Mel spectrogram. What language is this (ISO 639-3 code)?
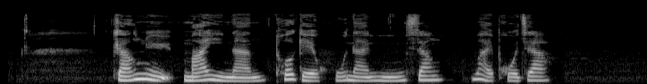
zho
